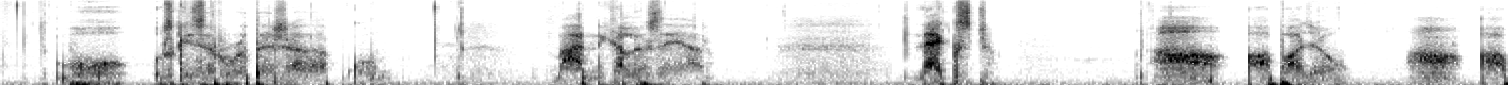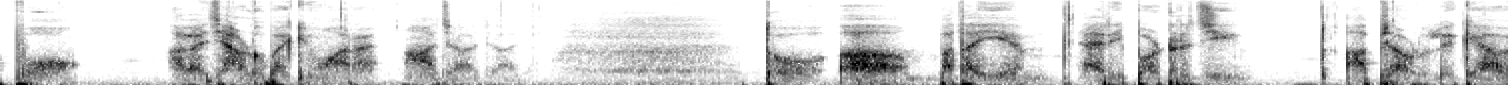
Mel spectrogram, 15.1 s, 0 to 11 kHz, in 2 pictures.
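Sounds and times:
man whispering: 0:00.0 - 0:03.6, 0:04.4 - 0:10.3, 0:11.3 - 0:15.0.

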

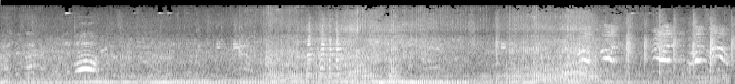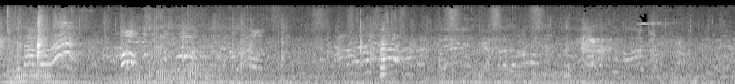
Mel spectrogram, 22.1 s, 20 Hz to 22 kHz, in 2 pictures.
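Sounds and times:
motorcycle engine passing: 0:00.7 - 0:15.0
people and children calling: 0:07.5 - 0:22.0.

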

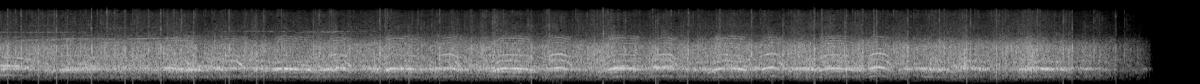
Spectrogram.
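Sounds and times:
audience applauding: 0:00.0 - 0:11.6.

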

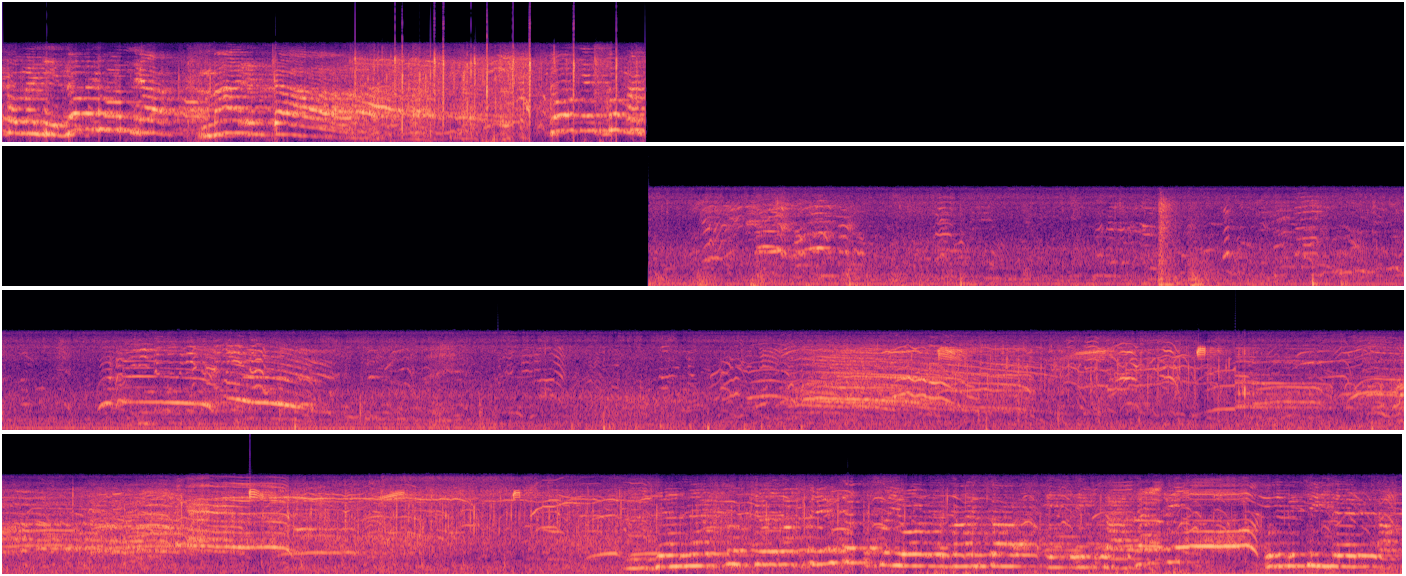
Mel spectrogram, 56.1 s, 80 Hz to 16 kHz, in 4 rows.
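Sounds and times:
outdoor background noise: 0:00.0 - 0:06.4, 0:20.5 - 0:56.0
distant high-pitched voices shouting: 0:21.0 - 0:56.0.

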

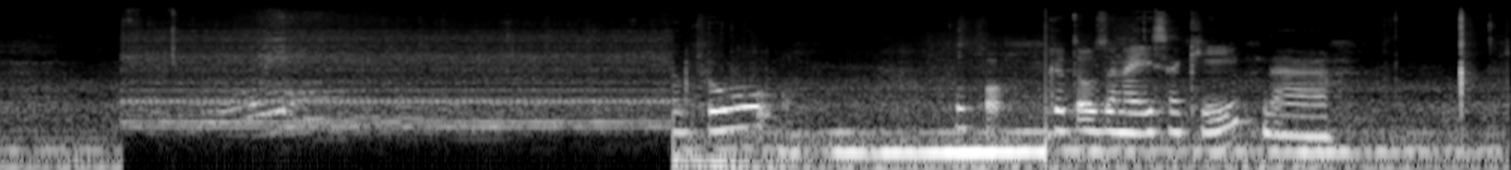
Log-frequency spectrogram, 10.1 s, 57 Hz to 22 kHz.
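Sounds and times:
faint mechanical hum: 0:00.0 - 0:10.0.

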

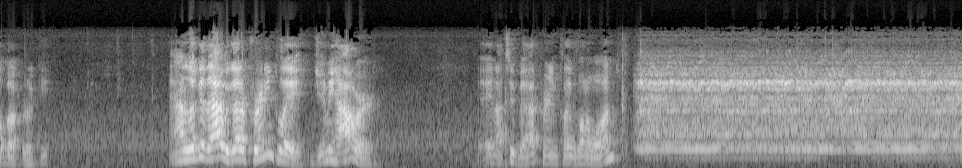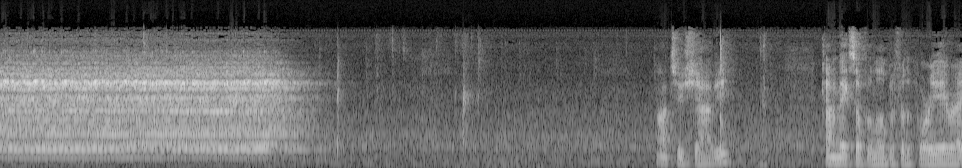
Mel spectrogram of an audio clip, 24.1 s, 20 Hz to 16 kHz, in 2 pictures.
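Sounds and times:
hockey goal horn chord: 0:07.9 - 0:16.3.

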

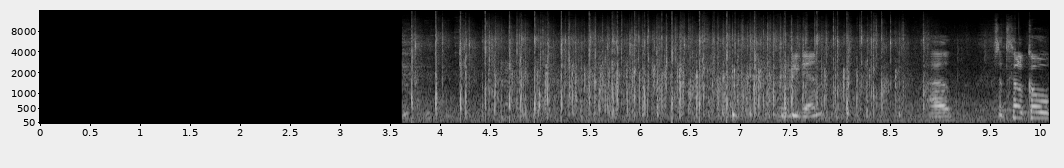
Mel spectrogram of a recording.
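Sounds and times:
crowd applauding: 0:03.6 - 0:09.0.

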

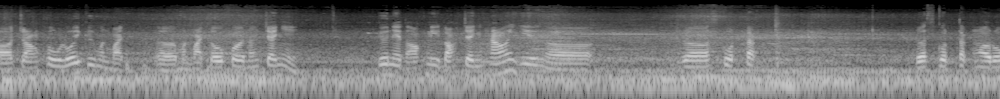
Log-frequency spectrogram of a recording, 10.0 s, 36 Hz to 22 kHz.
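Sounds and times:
man talking: 0:00.0 - 0:03.0, 0:03.8 - 0:06.0, 0:06.8 - 0:07.8, 0:09.2 - 0:10.0.

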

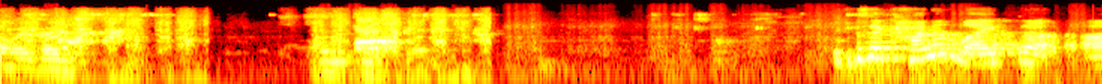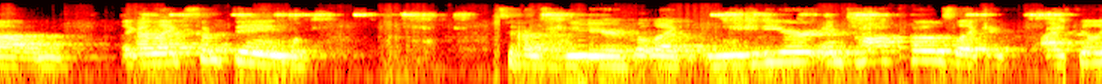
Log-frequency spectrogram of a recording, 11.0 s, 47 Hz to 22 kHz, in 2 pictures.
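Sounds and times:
grater rasping: 0:00.0 - 0:11.0.

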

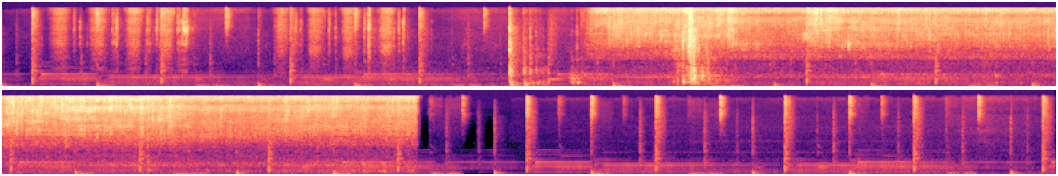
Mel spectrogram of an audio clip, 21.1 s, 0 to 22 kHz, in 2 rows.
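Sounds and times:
tap water running into colander: 0:05.7 - 0:14.7.

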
